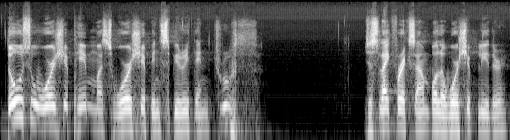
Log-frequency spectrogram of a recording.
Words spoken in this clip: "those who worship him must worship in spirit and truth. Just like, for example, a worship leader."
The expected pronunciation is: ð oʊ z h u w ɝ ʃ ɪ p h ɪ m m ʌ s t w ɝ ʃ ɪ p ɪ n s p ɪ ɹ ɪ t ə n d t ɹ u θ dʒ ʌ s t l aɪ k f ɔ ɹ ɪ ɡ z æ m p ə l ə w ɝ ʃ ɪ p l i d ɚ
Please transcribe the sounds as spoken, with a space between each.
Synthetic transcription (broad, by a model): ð oʊ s h u w ɝ ʃ ɪ p h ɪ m m ʌ s t w ɝ ʃ ɪ p ɪ n s p ɪ ɹ ɪ t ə n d t ɹ u θ dʒ ʌ s t l aɪ k f ɔ ɹ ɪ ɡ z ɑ m p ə l ə w ɝ ʃ ɪ p l i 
